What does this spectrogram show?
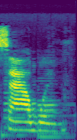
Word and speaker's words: Samhain: It's pronounced Samhain. Right, Samhain is a festival celebrated by ancient Britain and Ireland.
